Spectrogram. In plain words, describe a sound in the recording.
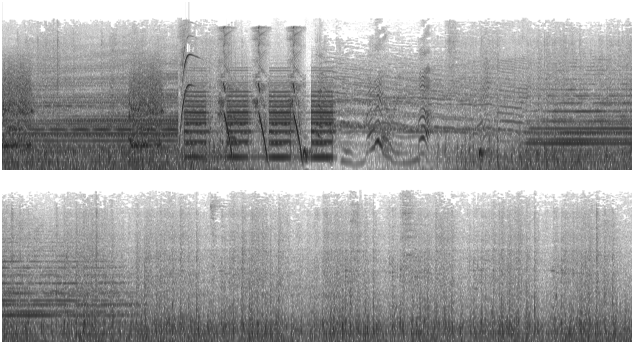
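A train rumbles along a track.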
